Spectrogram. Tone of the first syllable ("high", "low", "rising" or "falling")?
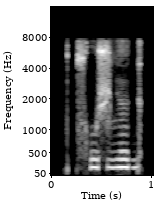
low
